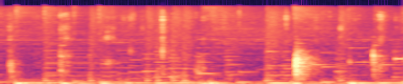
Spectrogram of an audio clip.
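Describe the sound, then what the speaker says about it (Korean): A spoon stirs seasoning for a Korean cucumber salad (sugar and plum syrup) in a bowl, giving repeated close scraping and clinking strokes with small wet squishes, alone without talk. "잘 섞어주세요."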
